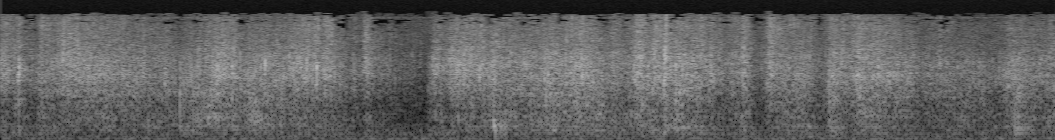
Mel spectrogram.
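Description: Packaging crinkling and rustling as the stuffing and wrapping are pulled out of a new handbag, with a brief lull about two seconds in.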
